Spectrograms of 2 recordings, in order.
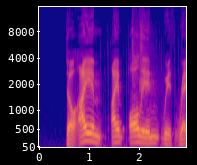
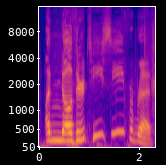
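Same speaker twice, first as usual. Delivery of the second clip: excited announcing; 8 semitones higher, 7 dB louder, slower than usual. Real, not acted.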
